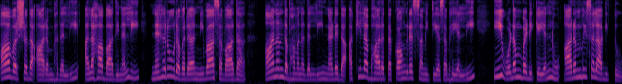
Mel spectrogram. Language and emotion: Kannada, neutral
